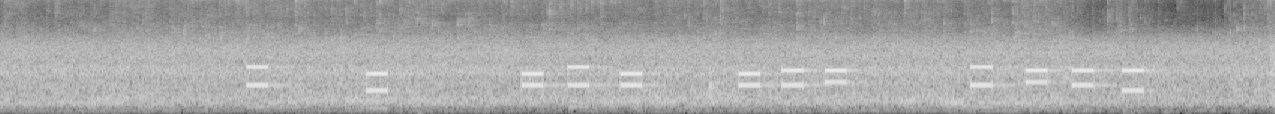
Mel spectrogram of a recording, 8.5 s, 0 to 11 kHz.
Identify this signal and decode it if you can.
DTMF, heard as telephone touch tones, dialled by hand, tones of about 140 ms, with radio hiss, a squelch burst at the end, room echo and the noise of a restroom. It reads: 9 1 797 780 9082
